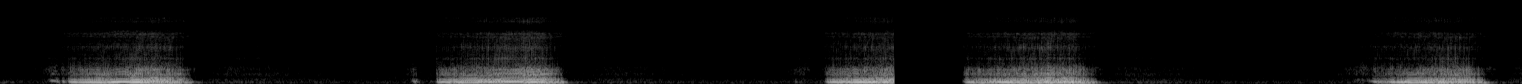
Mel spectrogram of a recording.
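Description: Loud, low, rattling snores on each in-breath, about 16 a minute, with quiet pauses between; ordinary heavy snoring.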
